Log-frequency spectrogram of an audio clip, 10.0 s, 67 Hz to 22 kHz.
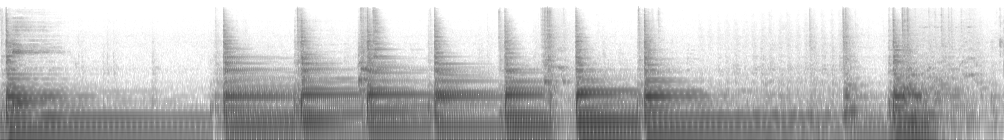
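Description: Hollow-body electric bass guitar playing single notes of the E blues scale: one held note, then seven plucked notes about 0.7 s apart, the last ringing out and fading.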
